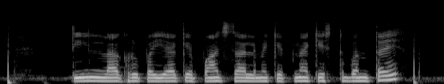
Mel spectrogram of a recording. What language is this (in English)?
Magahi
